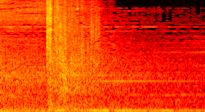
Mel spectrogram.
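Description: A heavy armoured body crashes to the ground with a loud, booming thud.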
